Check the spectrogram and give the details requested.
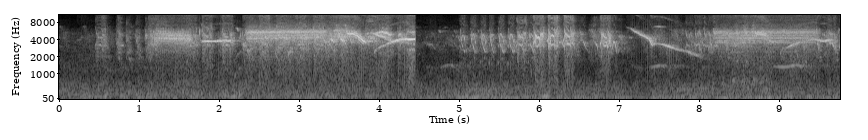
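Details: Sparrows and weaver birds in nature: bursts of shrill, thick chattering broken by brief pauses, with thin rising and falling whistles scattered over the busy flock noise.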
